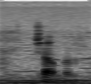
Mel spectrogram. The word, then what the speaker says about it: Cheltenham: Cheltenham. Cheltenham. There you go. 2 syllables. Cheltenham.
